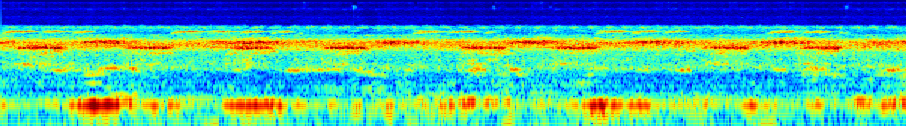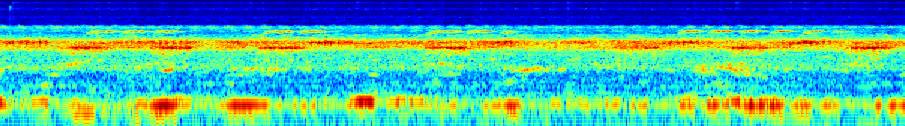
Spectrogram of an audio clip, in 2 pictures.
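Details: Insects calling in front of a home: a steady high, shimmering buzz runs throughout, with short chirping bursts repeating above it and softer croak-like pulses lower down.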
